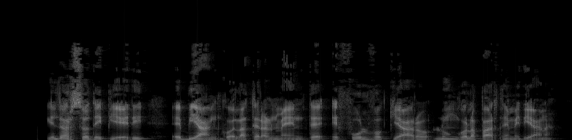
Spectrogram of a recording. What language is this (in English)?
Italian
